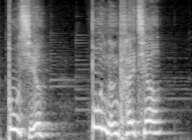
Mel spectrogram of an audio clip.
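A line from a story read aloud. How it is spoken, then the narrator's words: Sudden loud shout. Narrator (Chinese): 老辛，阿富忽然大叫一声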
